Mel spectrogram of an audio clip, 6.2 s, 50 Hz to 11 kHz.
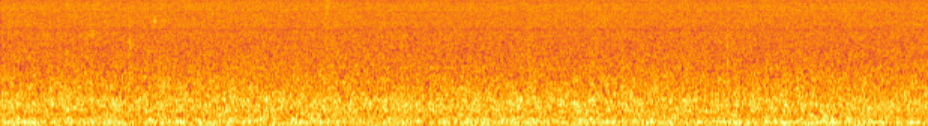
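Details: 1980 52-inch Emerson Heat Fan ceiling fan after blade balancing and bearing replacement: smooth, steady low whir with no clicking, knocking or bearing noise, only a faint buzz from the solid-state speed control; a slight wobble remains.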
